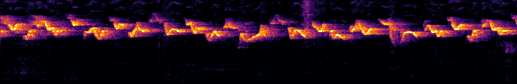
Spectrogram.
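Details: Ultramarine grosbeak (azulão), described as fibrado and singing a lot: a continuous, fast warbled song of rich whistled notes that rise and fall in bright, looping phrases with no pauses and no other clear sounds.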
